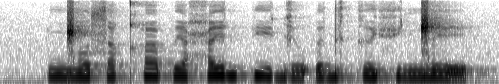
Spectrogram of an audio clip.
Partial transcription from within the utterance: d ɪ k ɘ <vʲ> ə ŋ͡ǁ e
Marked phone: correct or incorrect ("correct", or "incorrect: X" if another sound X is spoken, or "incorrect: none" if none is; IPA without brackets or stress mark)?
incorrect: fʲ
